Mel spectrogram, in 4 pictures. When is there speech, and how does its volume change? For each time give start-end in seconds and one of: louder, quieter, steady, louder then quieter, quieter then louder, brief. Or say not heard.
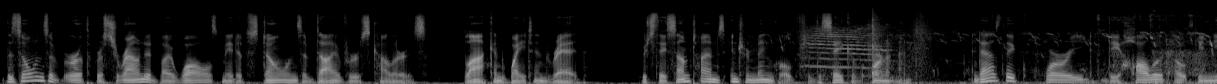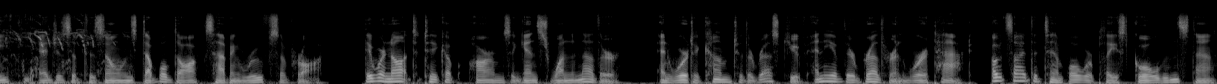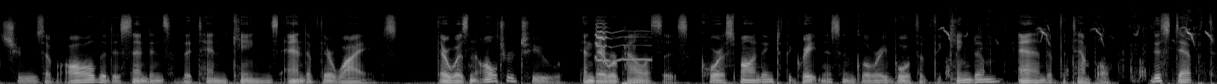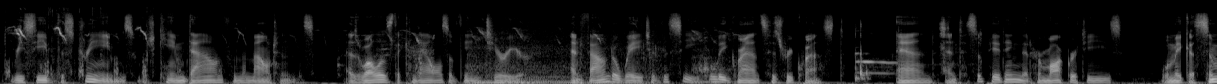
0.1-48.6 steady.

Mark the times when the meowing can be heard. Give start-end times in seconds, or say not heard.
8.0-9.3, 30.2-30.9, 45.0-46.4.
